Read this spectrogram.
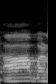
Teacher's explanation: विवृत मतलब ओपन मुख पूरा खुला होता है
